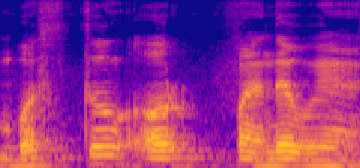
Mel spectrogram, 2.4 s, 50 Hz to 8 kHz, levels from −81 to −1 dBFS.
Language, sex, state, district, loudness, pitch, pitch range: Hindi, male, Bihar, Vaishali, -17 LUFS, 120 Hz, 110-125 Hz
